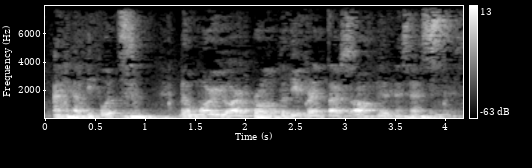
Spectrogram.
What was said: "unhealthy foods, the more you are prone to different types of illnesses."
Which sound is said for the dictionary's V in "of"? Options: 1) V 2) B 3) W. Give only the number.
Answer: 2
